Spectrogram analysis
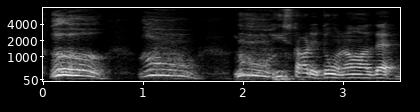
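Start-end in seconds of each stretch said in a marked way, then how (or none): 0.1-2.3 pump-up grunts. Retold or imitated. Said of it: "making a whole bunch of noise".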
